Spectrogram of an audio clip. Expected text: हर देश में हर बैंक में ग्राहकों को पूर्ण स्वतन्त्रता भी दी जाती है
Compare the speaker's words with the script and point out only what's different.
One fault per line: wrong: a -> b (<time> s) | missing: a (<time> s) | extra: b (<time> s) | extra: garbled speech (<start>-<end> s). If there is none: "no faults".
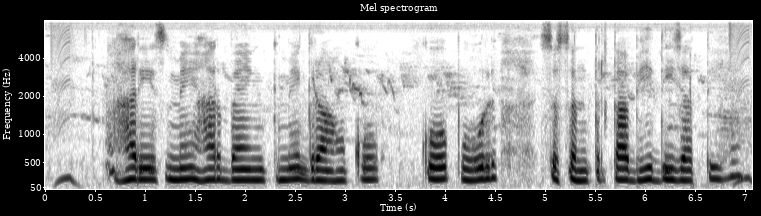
no faults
